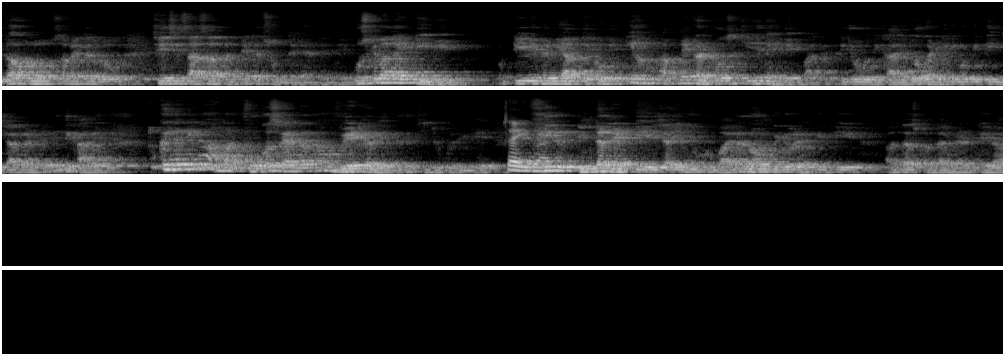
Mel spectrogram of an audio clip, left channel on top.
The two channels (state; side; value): silent; right; digital silence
